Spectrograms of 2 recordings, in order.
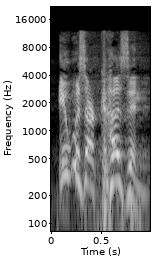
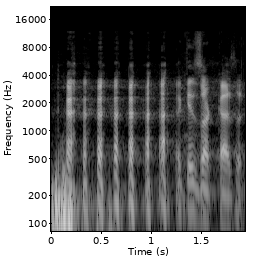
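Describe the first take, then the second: First: High, indignant accusation; acted-out outrage, voice shooting up; outraged. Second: Words dragged out through laughter; acted helpless laughing fit, very slow; laughing on mute. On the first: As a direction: imitate a scandalized sister dropping the bombshell. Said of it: "she was absolutely outraged". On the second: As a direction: mimic cracking up where the caller can't hear. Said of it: "hit the mute button and said".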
